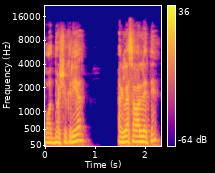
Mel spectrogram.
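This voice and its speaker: A man's voice: on the high side, a bit bright, slightly rough. A man anchoring a religious call-in show, with brief affirming interjections.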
